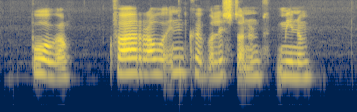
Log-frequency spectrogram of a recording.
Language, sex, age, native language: Icelandic, male, 12, Icelandic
